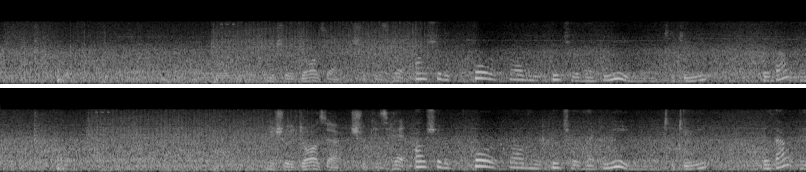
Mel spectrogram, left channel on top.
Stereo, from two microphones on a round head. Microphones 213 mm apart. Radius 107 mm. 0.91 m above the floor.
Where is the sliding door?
35° right (ahead or behind), 5.5 m.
